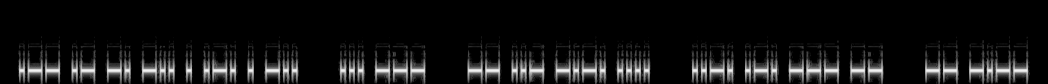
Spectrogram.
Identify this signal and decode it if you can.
Morse code, heard as a keyed tone, about 27 wpm, 650 Hz. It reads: WANDERED SO MUCH FROM MY
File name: Book Two / 01-Chapter 1 - 27 WPM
